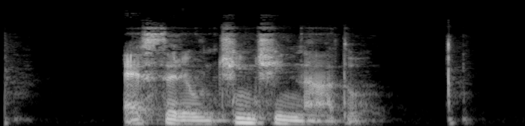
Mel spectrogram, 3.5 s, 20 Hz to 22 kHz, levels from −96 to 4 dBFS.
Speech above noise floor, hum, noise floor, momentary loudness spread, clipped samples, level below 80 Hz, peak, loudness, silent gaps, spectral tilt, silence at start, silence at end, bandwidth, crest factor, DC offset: 68 dB; none; -89 dBFS; 17 LU; under 0.1%; -64 dBFS; -2 dBFS; -20 LUFS; none; -3.5 dB/octave; 0.8 s; 0.5 s; 10 kHz; 22 dB; under 0.1%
